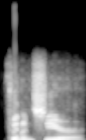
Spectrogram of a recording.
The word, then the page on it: financier: American English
